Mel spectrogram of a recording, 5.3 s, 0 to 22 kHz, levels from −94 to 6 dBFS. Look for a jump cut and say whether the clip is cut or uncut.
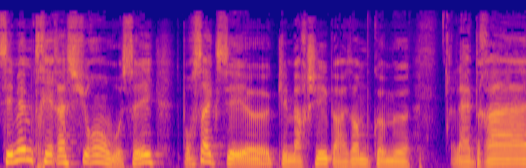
uncut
